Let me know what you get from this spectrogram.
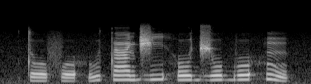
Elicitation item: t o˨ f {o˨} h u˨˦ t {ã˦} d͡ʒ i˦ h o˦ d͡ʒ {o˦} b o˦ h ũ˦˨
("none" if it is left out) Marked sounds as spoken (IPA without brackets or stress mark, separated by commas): o˨, ã˦, o˦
